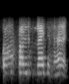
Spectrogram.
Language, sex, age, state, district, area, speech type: Maithili, female, 18-30, Bihar, Begusarai, rural, conversation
